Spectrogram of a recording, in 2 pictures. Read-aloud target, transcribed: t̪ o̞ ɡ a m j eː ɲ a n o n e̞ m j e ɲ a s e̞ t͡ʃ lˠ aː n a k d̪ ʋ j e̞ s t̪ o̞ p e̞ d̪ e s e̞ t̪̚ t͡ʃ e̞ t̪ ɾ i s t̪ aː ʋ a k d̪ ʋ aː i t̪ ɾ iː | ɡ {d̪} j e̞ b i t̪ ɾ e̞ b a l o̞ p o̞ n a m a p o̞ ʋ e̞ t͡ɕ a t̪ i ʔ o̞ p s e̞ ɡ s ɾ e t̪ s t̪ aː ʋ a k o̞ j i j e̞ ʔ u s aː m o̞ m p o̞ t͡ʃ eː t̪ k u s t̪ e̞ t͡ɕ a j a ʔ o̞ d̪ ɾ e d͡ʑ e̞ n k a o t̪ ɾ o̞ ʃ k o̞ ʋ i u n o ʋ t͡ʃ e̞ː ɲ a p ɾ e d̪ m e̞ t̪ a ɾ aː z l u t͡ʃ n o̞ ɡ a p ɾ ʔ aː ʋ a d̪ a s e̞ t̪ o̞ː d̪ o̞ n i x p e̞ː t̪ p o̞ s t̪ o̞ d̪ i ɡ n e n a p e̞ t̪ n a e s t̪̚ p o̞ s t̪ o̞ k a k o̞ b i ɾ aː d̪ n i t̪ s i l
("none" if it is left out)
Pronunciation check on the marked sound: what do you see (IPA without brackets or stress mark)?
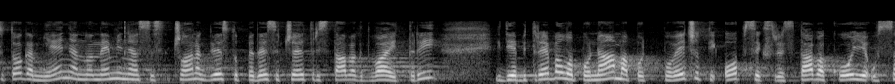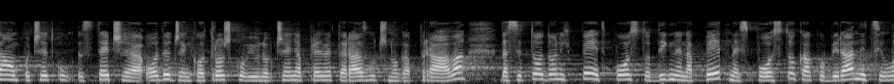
d̪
